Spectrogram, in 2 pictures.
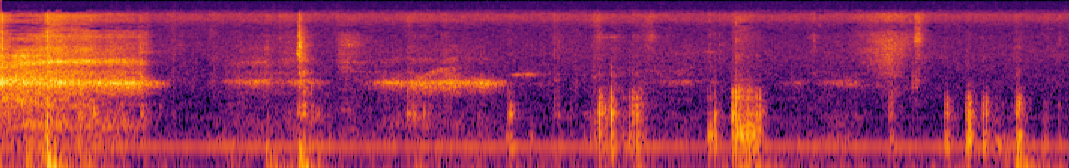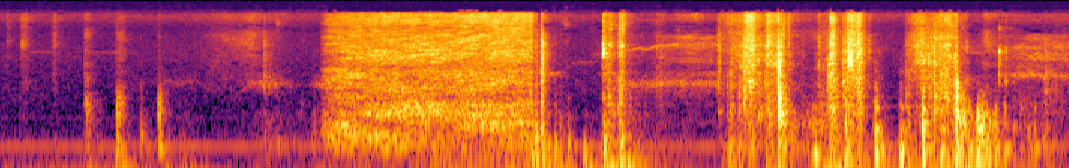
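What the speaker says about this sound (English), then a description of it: "Let's just bring my trimmer in." Paper trimmer slicing a border strip from a mixed media layout, preceded by light handling and rustling of paper, then a louder scraping slide of the blade with a few clicks near the end.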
